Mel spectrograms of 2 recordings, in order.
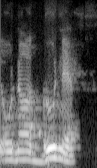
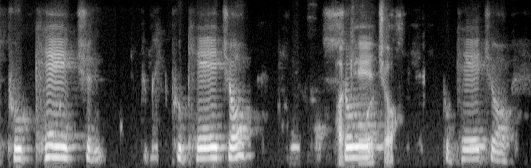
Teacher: it actually has a K, but it sounds like a G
